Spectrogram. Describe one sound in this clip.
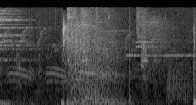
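A magical effect shimmers with a bright chime.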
